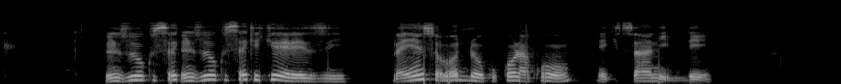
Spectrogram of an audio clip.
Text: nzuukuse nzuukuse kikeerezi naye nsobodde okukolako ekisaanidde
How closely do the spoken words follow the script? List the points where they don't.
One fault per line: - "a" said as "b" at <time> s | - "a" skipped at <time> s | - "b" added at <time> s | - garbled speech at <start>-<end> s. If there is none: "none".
none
